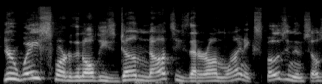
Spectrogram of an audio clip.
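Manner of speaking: high, mocking mock-admiration; sarcastic praise. Real, not acted. Sarcastic praise of supposed smart people.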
